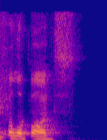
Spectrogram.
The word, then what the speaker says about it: cephalopods: Cephalods? No, now I've confused myself. – Cephalopods.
